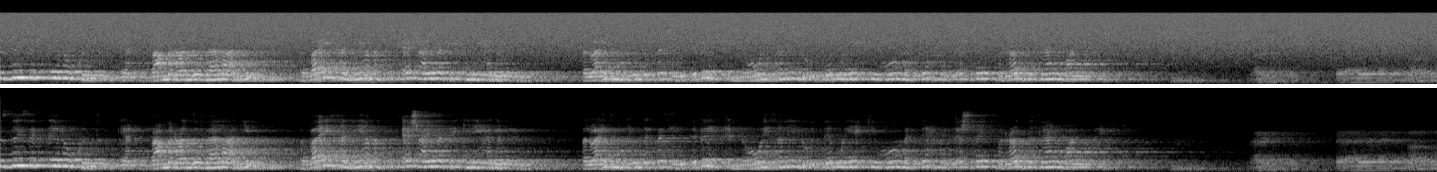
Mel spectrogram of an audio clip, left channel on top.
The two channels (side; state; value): left; noise; hiss, 5 dB below the sound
